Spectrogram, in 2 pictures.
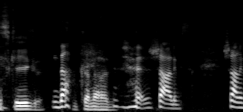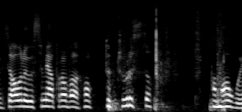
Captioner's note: laughs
